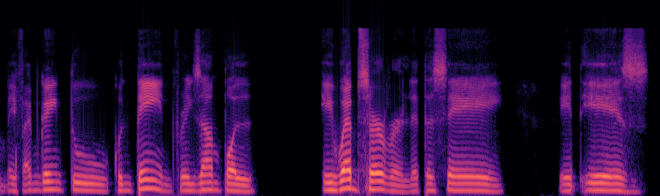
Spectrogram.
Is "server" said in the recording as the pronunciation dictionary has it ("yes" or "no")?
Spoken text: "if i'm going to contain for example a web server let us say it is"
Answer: yes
